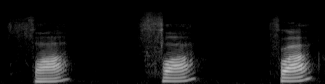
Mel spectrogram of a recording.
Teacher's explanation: উপরের দাঁতের অগ্রভাগ দিয়ে নিচের ঠোটের অগ্রভাগ মানে আগার দিকে স্পর্শ করতে হবে।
